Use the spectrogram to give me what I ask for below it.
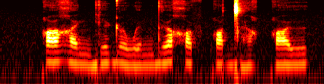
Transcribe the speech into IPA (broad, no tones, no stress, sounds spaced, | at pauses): q ɨ ʁ e ŋ ɡ i ɖ ɵ w ɨ n d ɨ χ ɵ f q u ɡ͡ǀ æ ʁ q ɨ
